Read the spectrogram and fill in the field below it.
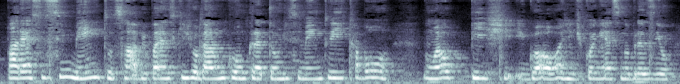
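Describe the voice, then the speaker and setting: A woman's voice: on the high side, fairly even intonation, a little fast. A woman from Brazil with a Brazilian Portuguese accent, chatting casually to her viewers as a family vlogger and often checking in with them through little tag questions. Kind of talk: casual talk to camera. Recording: roomy echo with faint music.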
